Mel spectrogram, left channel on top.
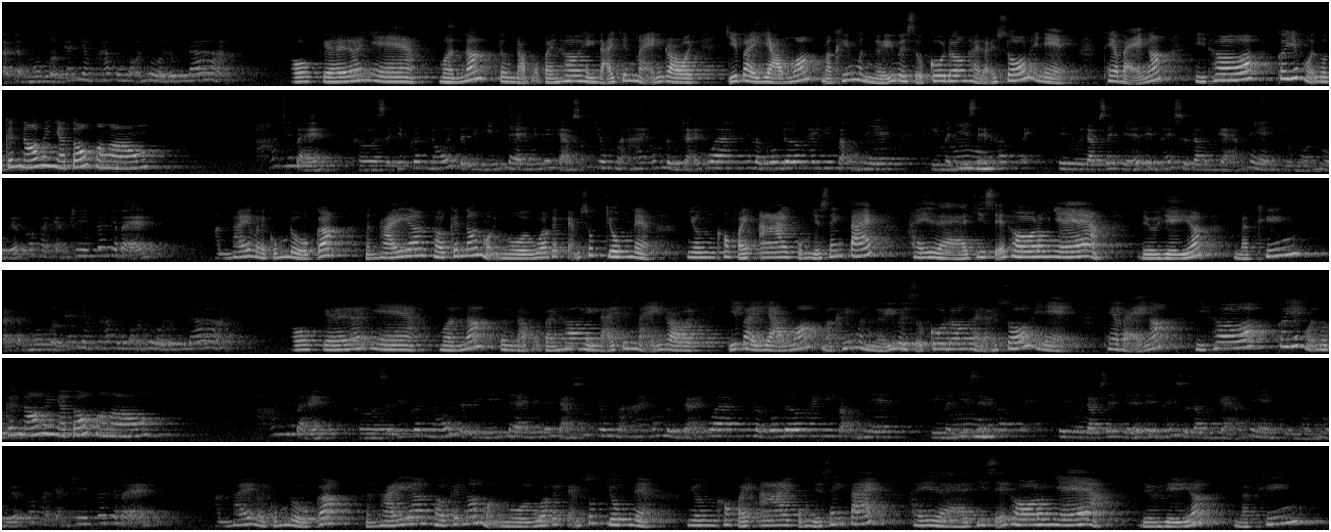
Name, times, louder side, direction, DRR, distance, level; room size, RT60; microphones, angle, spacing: voice 1, 0.0-2.2 15.8-16.5 16.8-23.3 23.8-28.1, left 1 dB, 40° left, 2 dB, 1.6 m, -39 dB
voice 2, 2.9-14.7 22.8-23.2 28.7-29.9 30.2-39.5, left 4 dB, 70° left, 4 dB, 0.5 m, -29 dB
6.0 x 5.2 x 6.6 m, 1.1 s
head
